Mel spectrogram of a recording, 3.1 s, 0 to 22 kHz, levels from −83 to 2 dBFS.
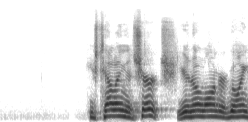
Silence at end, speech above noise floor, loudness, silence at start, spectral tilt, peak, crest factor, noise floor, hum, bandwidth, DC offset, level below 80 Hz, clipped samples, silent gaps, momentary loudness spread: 0 s; 52 dB; -18 LUFS; 1.1 s; -6 dB/octave; -6 dBFS; 12 dB; -69 dBFS; none; 12 kHz; under 0.1%; -76 dBFS; under 0.1%; none; 7 LU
